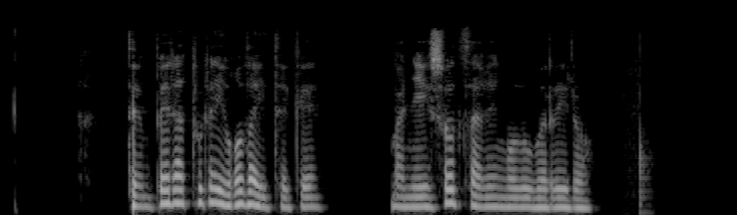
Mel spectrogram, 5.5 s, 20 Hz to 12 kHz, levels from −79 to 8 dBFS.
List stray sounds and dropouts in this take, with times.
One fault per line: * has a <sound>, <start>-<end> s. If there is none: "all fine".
* has a thud, 4.7-4.9 s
